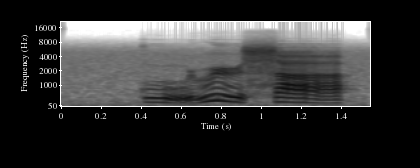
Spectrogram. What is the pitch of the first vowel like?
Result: low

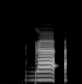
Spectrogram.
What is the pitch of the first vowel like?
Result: low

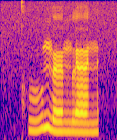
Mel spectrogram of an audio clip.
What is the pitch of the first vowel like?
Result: rising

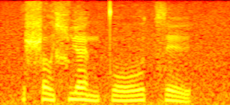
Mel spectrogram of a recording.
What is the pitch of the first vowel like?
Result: falling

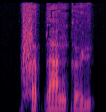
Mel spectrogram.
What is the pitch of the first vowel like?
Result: low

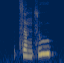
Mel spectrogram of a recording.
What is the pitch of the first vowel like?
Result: low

